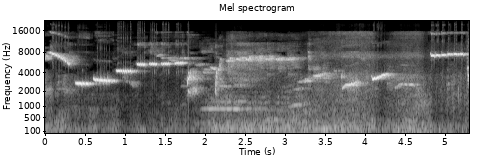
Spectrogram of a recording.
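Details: Tledekan in full song: a series of pure whistled notes, some sliding down and others held steady, delivered in a fast irregular sequence, with a soft rasping stretch in the middle.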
